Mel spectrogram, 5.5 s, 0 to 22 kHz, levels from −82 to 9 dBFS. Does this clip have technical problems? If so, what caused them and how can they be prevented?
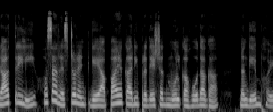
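Yes. Throughout the speech the sound is swirly, smeared and hollow, consonant attacks are blurred, and nothing is present above about 15.2 kHz. This is generation loss, most likely from repeated decoding and re-encoding, here something like seven passes through an MP2 encoder at a setting that fits 96 kbit/s. Each pass quantises on a shifted frame grid, so noise and spectral holes pile up. A single encode at that rate would sound cleaner and less washy. To prevent it, keep an uncompressed master and encode only once, at the final step.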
